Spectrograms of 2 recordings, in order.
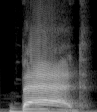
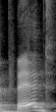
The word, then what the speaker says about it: bad: Bad. A pronúncia, bad. Abriu, bad, bad. Não é bed, bed é cama, esse é o bad, bad. Open é bad.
